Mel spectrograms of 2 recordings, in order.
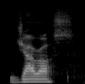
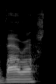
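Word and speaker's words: Jaroš: to promote young goalkeeper jaros or Jos or varos depending on how you pronounce his name in his tongue uh to Anna slot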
